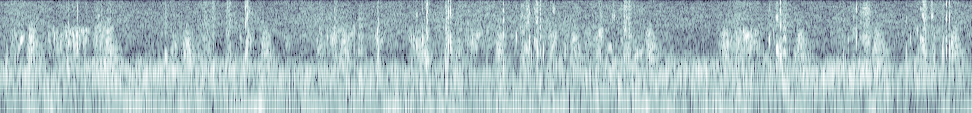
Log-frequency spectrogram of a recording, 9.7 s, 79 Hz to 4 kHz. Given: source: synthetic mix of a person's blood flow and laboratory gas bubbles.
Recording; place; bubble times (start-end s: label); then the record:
Doppler ultrasound of blood flow; subclavian vein
0.00-0.36 s: bubbles
0.40-1.16 s: bubbles
1.58-1.83 s: bubbles
1.99-2.18 s: bubbles
2.25-2.67 s: bubbles
2.83-2.94 s: bubbles
2.99-3.04 s: bubbles
3.15-3.87 s: bubbles
4.07-4.92 s: bubbles
4.96-5.07 s: bubbles
5.13-5.70 s: bubbles
5.83-6.50 s: bubbles
7.15-7.99 s: bubbles
8.38-8.85 s: bubbles
9.04-9.60 s: bubbles
From the record:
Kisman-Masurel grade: 342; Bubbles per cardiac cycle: rolling drumbeat, 9 or more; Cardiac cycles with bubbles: 100%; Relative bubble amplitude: moderate (0.250 to 0.450); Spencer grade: 3 (all of the cardiac periods contain showers or single bubble signals, but not dominating or overriding the cardiac motion signals); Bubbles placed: anywhere in the cardiac cycle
